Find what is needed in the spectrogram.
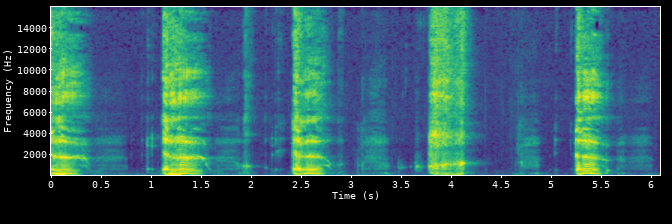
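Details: Child coughing all night with a harsh, hacking cough, heard here as five harsh, seal-like barking bursts; barking cough.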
